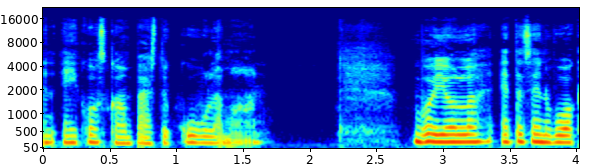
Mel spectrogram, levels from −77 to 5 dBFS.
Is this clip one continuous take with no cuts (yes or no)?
no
